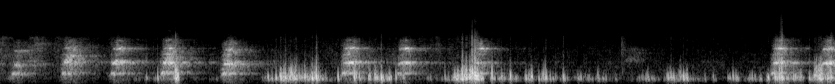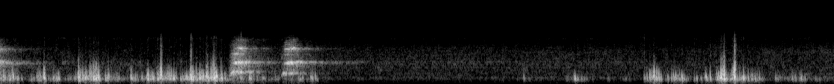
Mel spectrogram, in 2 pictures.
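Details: Dogs barking in quick irregular bursts, some barks sharp and ringing, others lower and rougher, in two long bouts separated by a brief near-silent pause, then a few final barks.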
